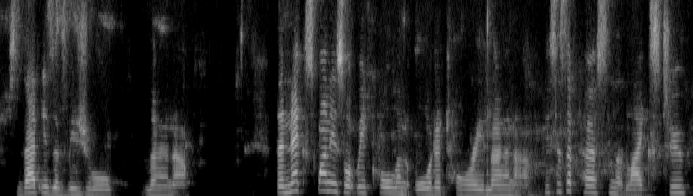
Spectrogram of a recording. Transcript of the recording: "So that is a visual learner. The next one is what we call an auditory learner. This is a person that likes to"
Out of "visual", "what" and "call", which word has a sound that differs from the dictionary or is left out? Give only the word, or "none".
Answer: none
